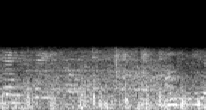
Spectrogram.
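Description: Barber's steel scissors clicking rapidly and continuously while trimming hair, a dense clattering rhythm.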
